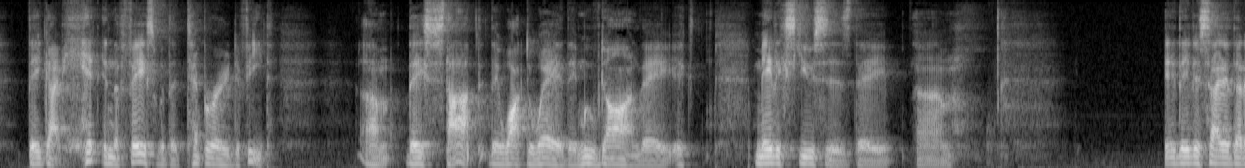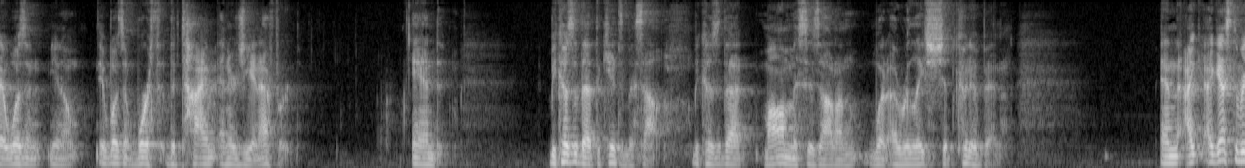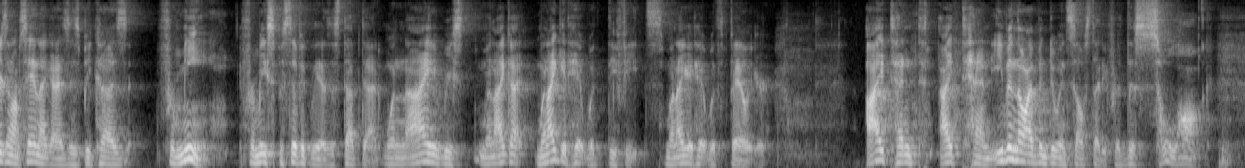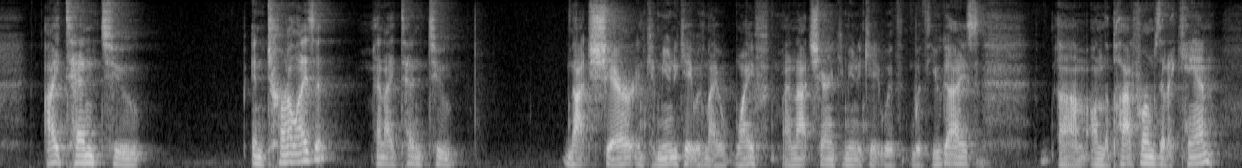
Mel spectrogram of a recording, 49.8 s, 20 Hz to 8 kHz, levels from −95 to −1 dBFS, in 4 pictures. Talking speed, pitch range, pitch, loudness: 175 wpm, 105-135 Hz, 120 Hz, -25 LUFS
